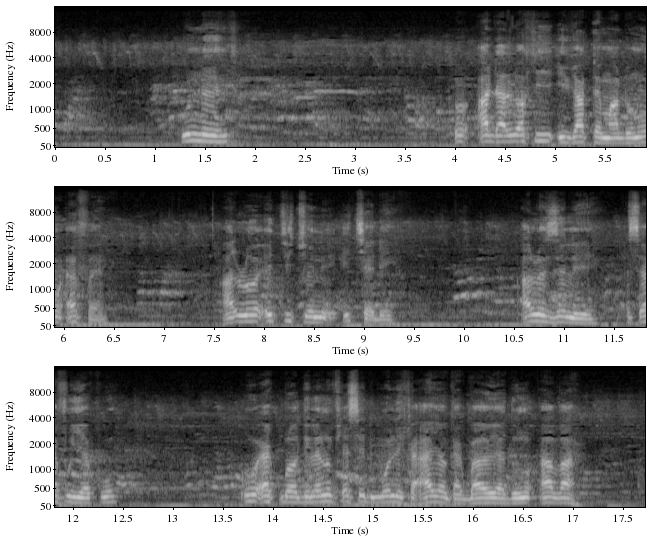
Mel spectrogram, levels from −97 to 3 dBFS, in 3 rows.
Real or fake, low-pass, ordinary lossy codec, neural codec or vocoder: fake; 14.4 kHz; AAC, 48 kbps; vocoder, 44.1 kHz, 128 mel bands every 512 samples, BigVGAN v2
